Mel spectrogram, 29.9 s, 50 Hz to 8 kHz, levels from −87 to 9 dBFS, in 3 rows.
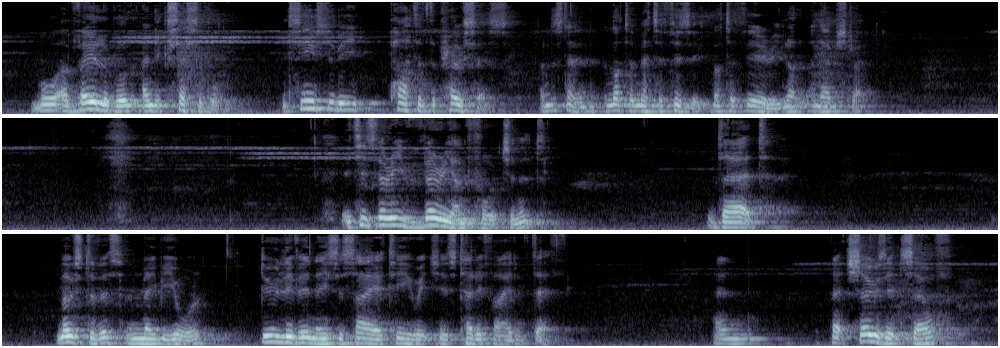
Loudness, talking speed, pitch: -20 LUFS, 95 wpm, 125 Hz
